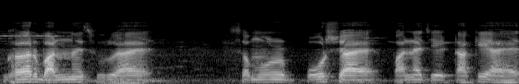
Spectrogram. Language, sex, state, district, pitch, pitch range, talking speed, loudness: Marathi, male, Maharashtra, Washim, 105 Hz, 100-115 Hz, 115 wpm, -20 LUFS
